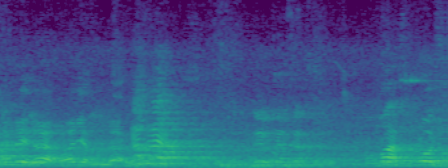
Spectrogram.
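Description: Men's voices calling and talking during indoor futsal play.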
